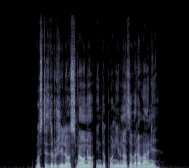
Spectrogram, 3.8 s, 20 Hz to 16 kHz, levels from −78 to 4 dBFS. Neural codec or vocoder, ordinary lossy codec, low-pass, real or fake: vocoder, 48 kHz, 128 mel bands, Vocos; AAC, 96 kbps; 14.4 kHz; fake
